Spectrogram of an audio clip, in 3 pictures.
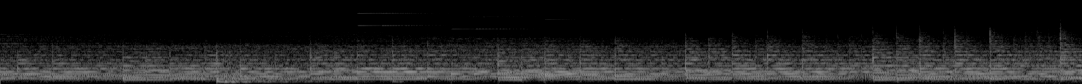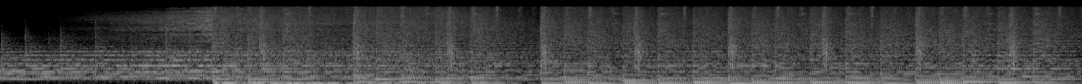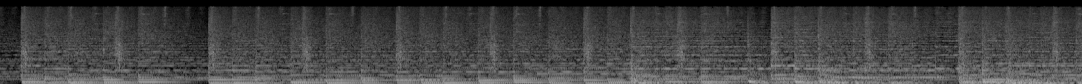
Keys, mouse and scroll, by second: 1.2 KP_1, 2.0-2.9 scroll up 1, 2.9 ctrl+a, 5.2 click, 7.5 click, 8.2-9.7 middle drag, 9.7 KP_1, 11.6-14.6 drag, 14.6 KP_Divide, 15.3-15.7 scroll down 1, 18.2-19.5 drag, 19.9-20.8 drag, 20.8 s, 22.3 Tab, 23.0-24.0 scroll down 1, 24.0 ctrl+r, 27.0 s, 29.0-29.8 scroll down 1, 29.8 KP_3, 30.8 Tab, 31.8-32.4 drag.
